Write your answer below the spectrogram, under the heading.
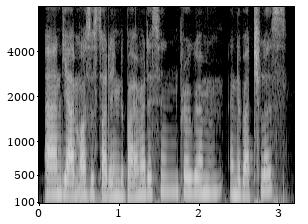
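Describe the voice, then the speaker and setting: A woman's voice: mid-range voice, fairly even intonation, fast, a little mellow, no room sound, studio quality. A young woman from Austria, an exchange student, chatting casually on a podcast with many fillers. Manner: casual, uses "like" often.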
